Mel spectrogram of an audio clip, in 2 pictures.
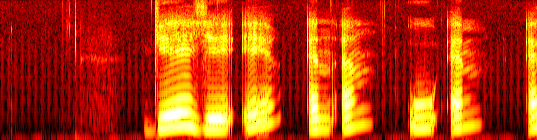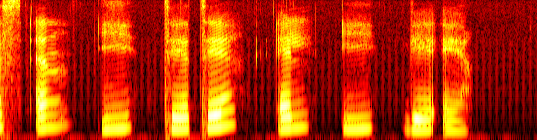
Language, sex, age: Norwegian, female, 29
